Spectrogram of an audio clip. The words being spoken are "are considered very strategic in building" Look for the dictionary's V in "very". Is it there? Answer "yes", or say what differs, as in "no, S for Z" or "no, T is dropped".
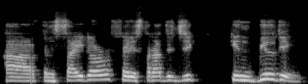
no, F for V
